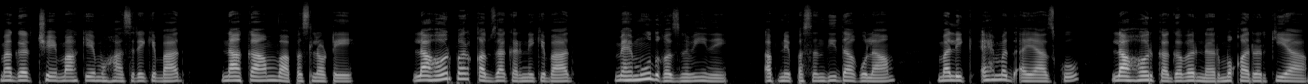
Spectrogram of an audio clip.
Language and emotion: Urdu, neutral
